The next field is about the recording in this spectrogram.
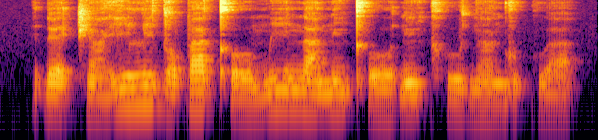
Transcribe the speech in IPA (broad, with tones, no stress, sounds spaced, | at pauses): ɗ ɛ˨ t͡ʃ ã˨ ɣ i˦ l i˦ d ɔ˨ p a˦ kʼ oː˨ m iː˦ n a˦ n ĩ˦ kʼ oː˨ ɗ ĩ˦ kʰ u˨ d ã˨ ɡ u˨ kʷ a˨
